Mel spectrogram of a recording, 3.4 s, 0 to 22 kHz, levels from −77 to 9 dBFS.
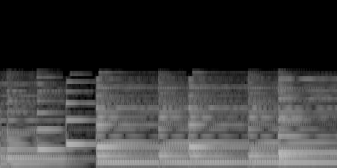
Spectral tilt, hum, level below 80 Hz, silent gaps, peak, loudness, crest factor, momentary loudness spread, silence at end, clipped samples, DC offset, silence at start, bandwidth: -11.5 dB/octave; none; -52 dBFS; none; -6 dBFS; -21 LUFS; 16 dB; 4 LU; 0 s; under 0.1%; under 0.1%; 0 s; 4 kHz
